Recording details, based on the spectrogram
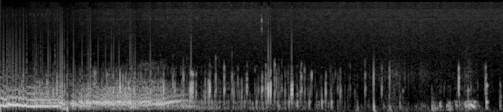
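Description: A long, loud, groaning rumble breaks into rapid bubbling and crackly gurgles: very active bowel sounds from an upset stomach.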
